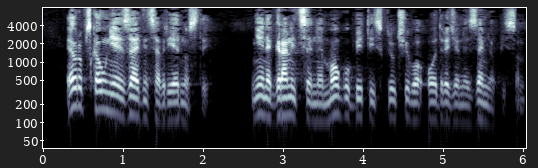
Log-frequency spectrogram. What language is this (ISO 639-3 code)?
hrv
